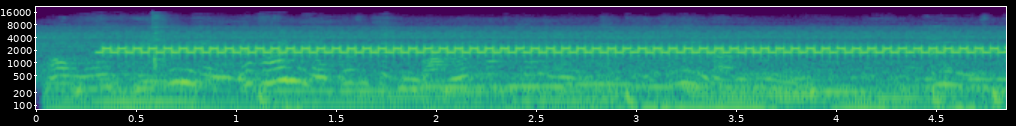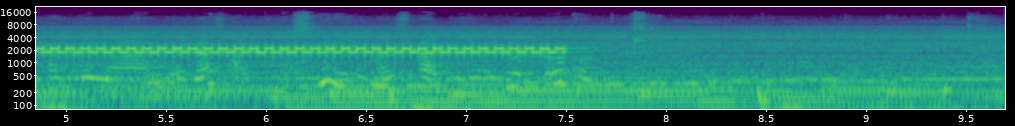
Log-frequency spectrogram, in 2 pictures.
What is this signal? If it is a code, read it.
A tone that alternates evenly between two pitches, with room echo and the noise of a crowd indoors. There is no code.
